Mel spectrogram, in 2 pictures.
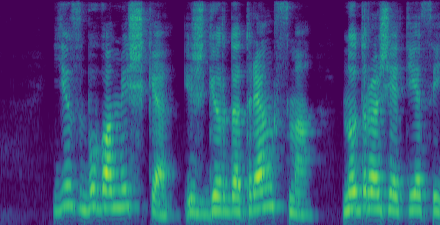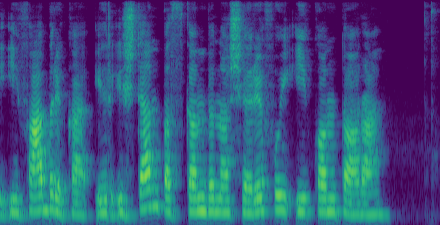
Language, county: Lithuanian, Alytus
